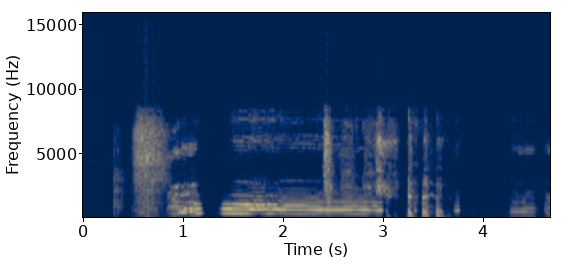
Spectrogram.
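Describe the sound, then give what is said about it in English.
A dog inside a house lets out a long, wavering howl, sustained and tonal, broken by short yips and whimpering barks before trailing off into brief final cries. “What's it like having a wolf inside of your house? Because that's pretty much what that is.”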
